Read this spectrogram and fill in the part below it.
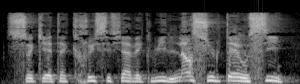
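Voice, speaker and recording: A man's voice: on the high side, fairly even intonation, moderate pace, breathy edge. A man preaching a sermon. He reads a Bible passage aloud, raises his voice for quoted speech, then explains it in a plain conversational way. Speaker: pastor.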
